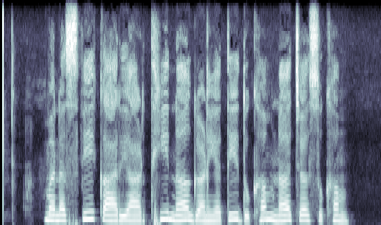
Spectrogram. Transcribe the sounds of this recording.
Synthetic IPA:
mɐnɐsʋiːkaːɾjaːɾt̪ʰiːnɐɡɐɳ̃jɐt̪id̪ukʰɐmnɐt͡ʃɐsukʰɐm

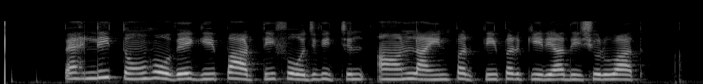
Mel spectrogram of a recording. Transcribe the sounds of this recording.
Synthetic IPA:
pɛːɦliːt̪õːɦoːʋeːɡiːpaːɾt̪iːpʰɔːd͡ʒʋɪt͡ʃaːnlaːɪnpəɾt̪iːpəɾkiɾɪjaːd̪iːʃʊɾuːaːt̪

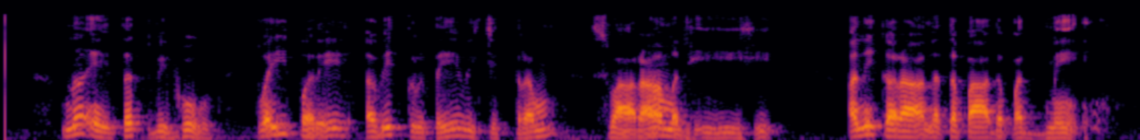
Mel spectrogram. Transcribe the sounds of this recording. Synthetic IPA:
nɐeːt̪ɐt̪ʋibʱu | t̪ʋɐjpɐ̰ɾeːɐʋikɾɪt̪eːʋit͡ʃit̪ɾɐm | sʋa̰ːɾa̰ːmɐ̰d̪ʱiːhi | ɐnikɐɾaːnɐt̪ɐpaːd̪ɐpɐd̪̚meː

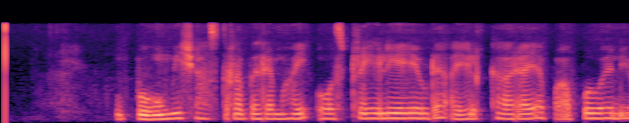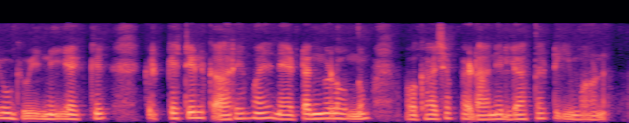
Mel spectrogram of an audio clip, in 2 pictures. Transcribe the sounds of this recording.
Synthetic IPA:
bʱuːmiɕaːst̪rɐbʱɐɾɐmaːjio̞ːsʈreːlijɐjjuɽe̞ʔɐjɐlkaːɾʔaːjɐpa̰ːpːuʋɐnjuːɡḭnijekːɨkrikːɐtːilka̰ːɾjɐmaːjɐne̞ːʈːɐŋːɐɭo̞nːumɐʋɐɡaːɕɐpːe̞̰ɽaːnilːaːt̪ːɐʈḭːma̰ːɳɨ̰

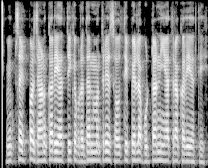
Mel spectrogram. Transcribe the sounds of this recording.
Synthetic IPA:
ʋebsaiʈ̚pəɾd͡ʒaɽ̃kaɾiɦət̪ikepɾəd̪ʱanmənt̪ɾiesəwt̪ʰipɛɦlabʱuʈːanijat̪ɾakəɾiɦət̪i

